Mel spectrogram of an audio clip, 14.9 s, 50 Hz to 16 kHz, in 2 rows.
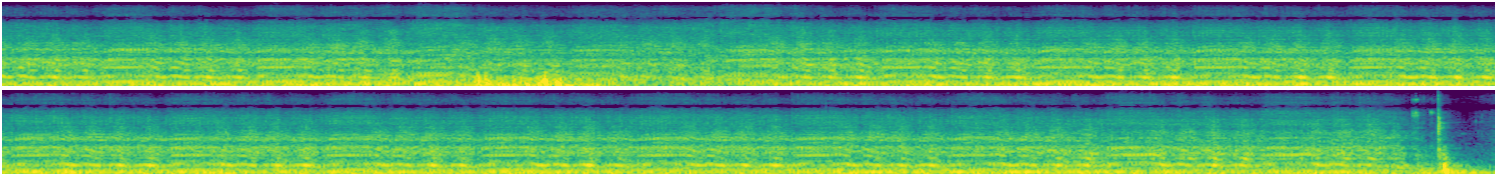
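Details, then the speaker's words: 1948 Pontiac Silver Streak straight-six, sitting since the early 1990s, points sanded and fed old gas: steady cranking for about fifteen seconds that never fires; no spark and no oil pressure shown, with plugs or plug wires suspected. "no oil pressure either ooh that's not good"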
